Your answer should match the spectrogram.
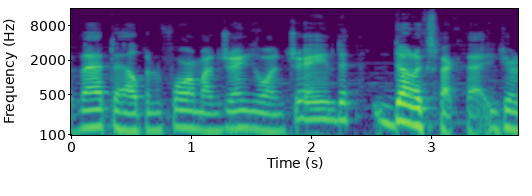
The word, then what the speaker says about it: Django: film in my collection, Django Unchained from 2012. It's directed by Quentin Tarantino and stars Jamie Foxx and Christoph Waltz. That's spelled D-J-A-N-G-O, the D is silent, as Jamie Foxx's Django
